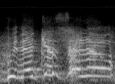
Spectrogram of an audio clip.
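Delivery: high, loud furious outburst. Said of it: "Du calme".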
